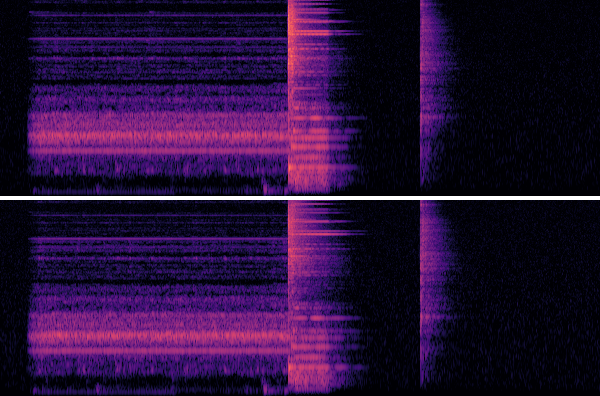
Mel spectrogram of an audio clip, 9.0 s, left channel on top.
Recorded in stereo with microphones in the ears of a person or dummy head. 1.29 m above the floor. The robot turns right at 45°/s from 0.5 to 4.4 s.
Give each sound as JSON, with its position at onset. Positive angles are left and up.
{"t": 4.3, "sound": "a chime", "side_deg": 35, "distance_m": 0.6}
{"t": 6.3, "sound": "a camera shutter", "side_deg": 0, "distance_m": 3.5}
